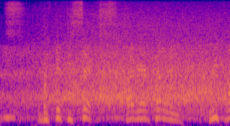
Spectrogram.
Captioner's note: cheering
